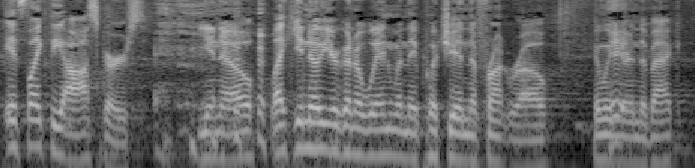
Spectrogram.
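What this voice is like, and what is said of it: Put-on Boston accent. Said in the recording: “Great Cliff Clavin Boston accent there. ... I approve.”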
